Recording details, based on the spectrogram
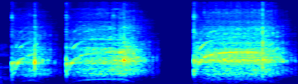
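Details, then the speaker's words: Sunbeam Carve Easy electric knife powered up without blades fitted: three short bursts of smooth, even high-pitched motor hum spinning up cleanly; runs fine, just needs a clean. Healthy motor run. "That sounds pretty good. Looks like it runs fine. Needs a little bit of a clean."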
